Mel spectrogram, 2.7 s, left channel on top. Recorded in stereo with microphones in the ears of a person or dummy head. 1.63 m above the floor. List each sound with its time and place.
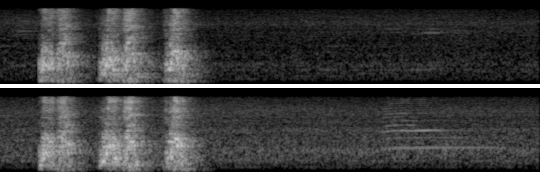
0.2 s a zipper: 20° left (ahead or behind), 1.3 m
